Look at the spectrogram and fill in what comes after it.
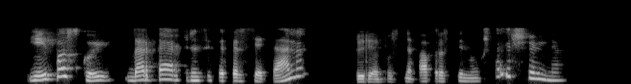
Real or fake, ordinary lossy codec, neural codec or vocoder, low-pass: fake; Opus, 16 kbps; codec, 16 kHz, 4 kbps, X-Codec, HuBERT features, trained on balanced general audio; 5.4 kHz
